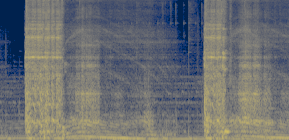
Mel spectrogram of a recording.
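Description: A Reliant Regal Supervan engine is cranked on choke twice, each attempt a loud burst of starter whine and sputtering catch that settles into a rough, uneven idle, close and with no talk.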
